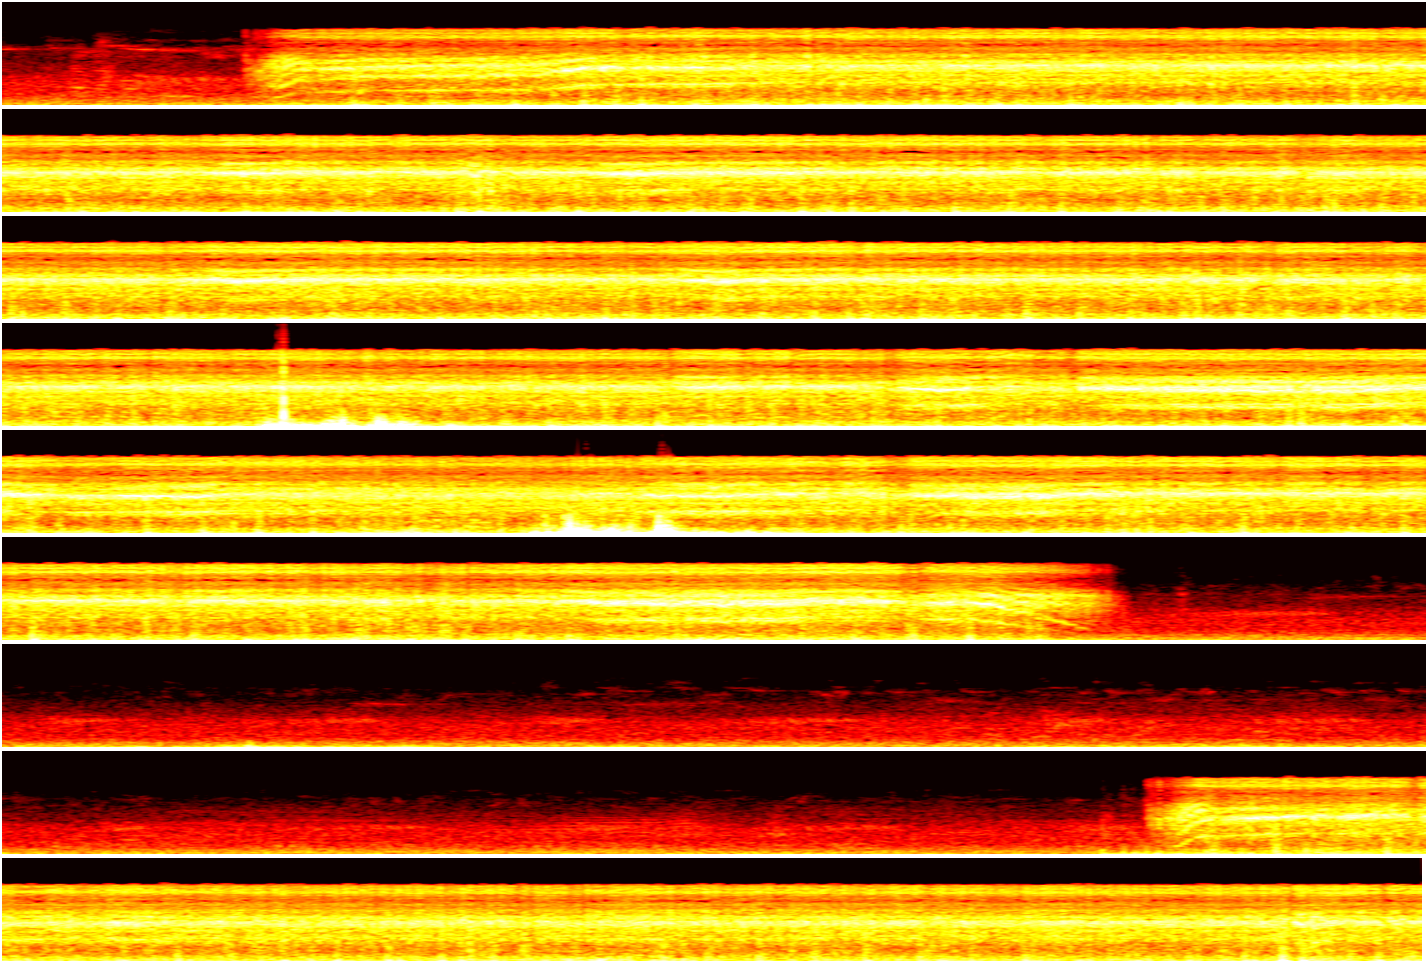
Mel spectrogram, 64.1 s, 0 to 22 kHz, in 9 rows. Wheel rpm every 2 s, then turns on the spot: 20, 180, 230, 240, 230, 230, 230, 230, 230, 240, 230, 230, 230, 220, 210, 230, 220, 240, 230, 220, 80, 0, 0, 0, 0, 0, 0, 10, 200, 230, 230, 230.
none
